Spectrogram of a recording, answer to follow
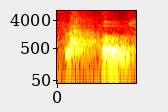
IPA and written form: ˋflækpəʊlz (flagpoles)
